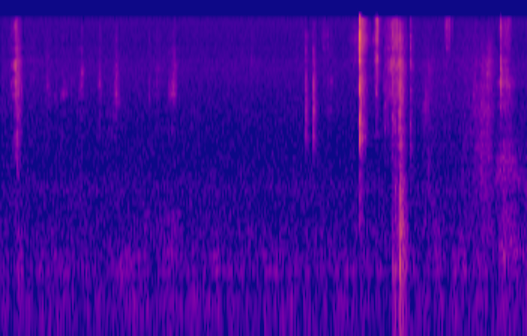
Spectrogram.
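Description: Paper rustles and taps as hands handle it.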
